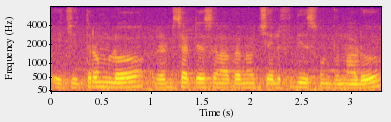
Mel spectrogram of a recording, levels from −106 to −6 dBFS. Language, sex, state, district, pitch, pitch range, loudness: Telugu, male, Andhra Pradesh, Visakhapatnam, 150 Hz, 145-155 Hz, -15 LUFS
